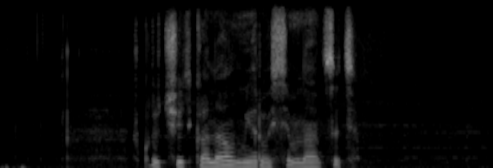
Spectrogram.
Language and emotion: Russian, neutral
